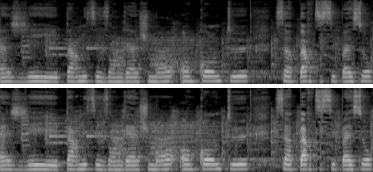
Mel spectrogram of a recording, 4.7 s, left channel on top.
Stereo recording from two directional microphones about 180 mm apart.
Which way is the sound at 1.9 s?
35° right (ahead or behind).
